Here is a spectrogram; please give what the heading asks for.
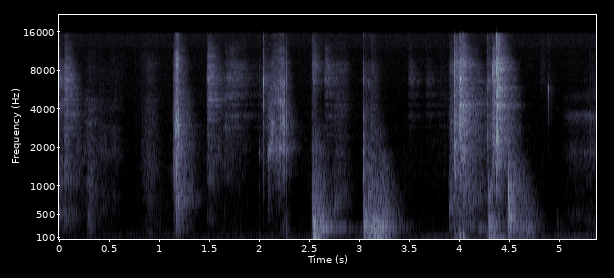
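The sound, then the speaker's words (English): Handling of a Glock 19 pistol, a series of sharp plastic-and-metal clacks and short sliding scrapes separated by brief pauses, fairly quiet and heard alone. “You can probably hear what this pistol is just by the sound of it. Glock 19.”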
